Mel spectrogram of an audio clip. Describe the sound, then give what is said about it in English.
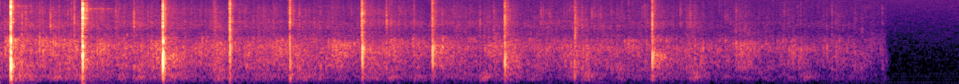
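A church audience claps to welcome a preacher to the pulpit. Sharp claps fall in a steady, even rhythm over a soft wash of applause, then fade out to silence. “Let us put our hands together for a warm welcome as he comes and takes the pulpit.”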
